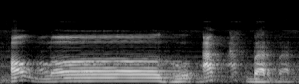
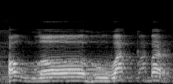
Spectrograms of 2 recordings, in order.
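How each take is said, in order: First: The words join smoothly without a 'w' sound. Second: A 'w' sound links the two words. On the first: The speaker calls it right. "harus nyambung, tapi jangan disambungkan dengan wawu" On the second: The speaker calls it wrong. "enggak boleh. Karena wa-nya tidak berharokat"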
